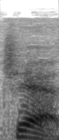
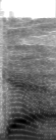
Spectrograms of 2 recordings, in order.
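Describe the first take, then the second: First: The consonant is a soft j sound. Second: The consonant is a hard g sound. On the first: "rather than jim, it's or ja" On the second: "Sometimes it's pronounced like ga"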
